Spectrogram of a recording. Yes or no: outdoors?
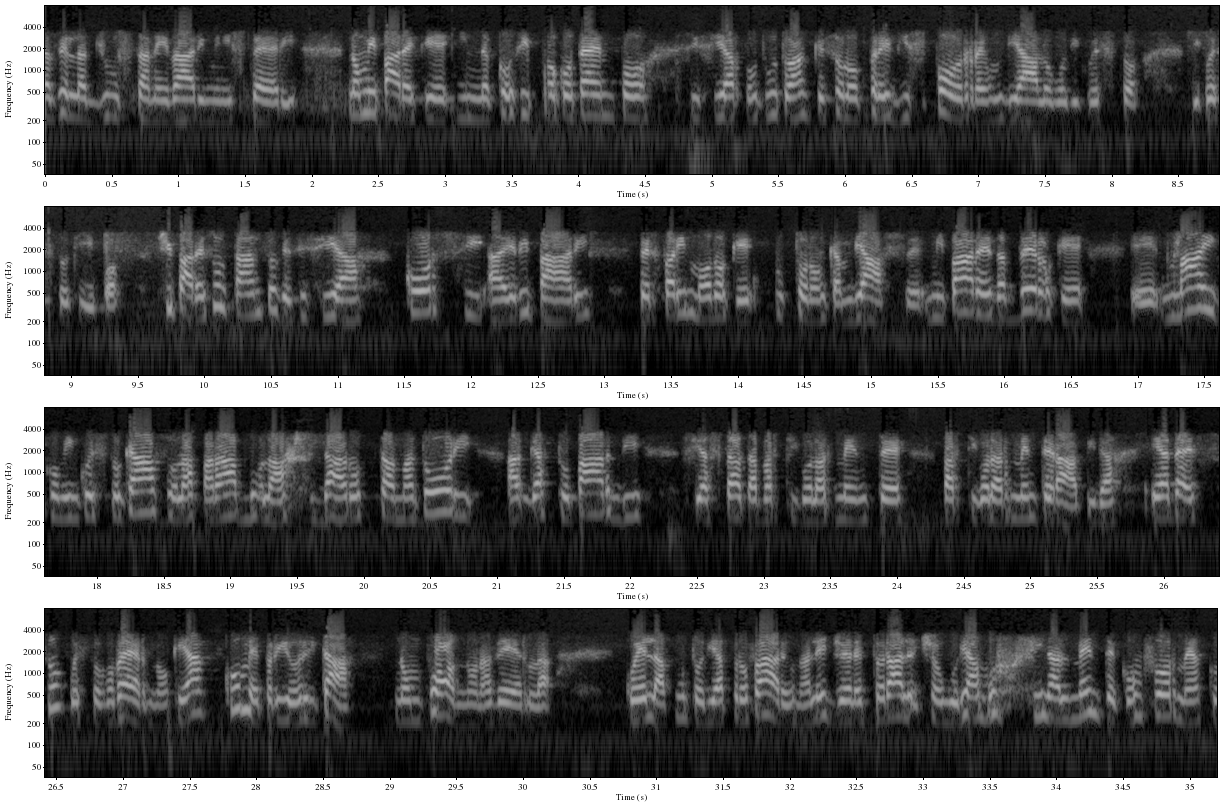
no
